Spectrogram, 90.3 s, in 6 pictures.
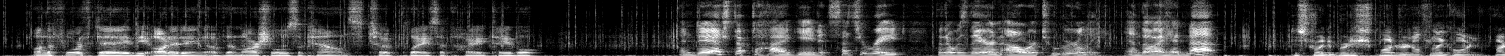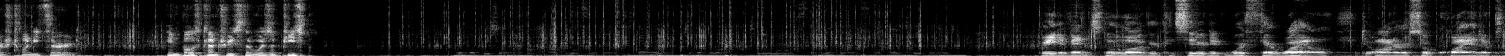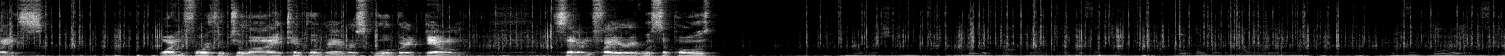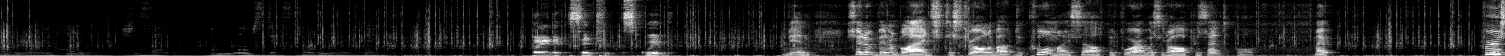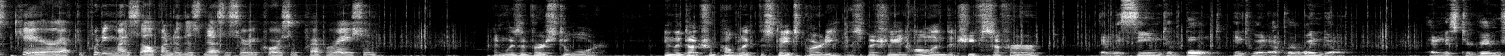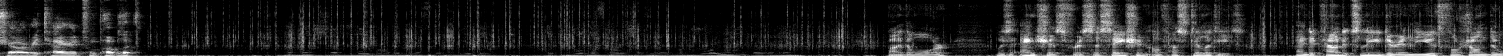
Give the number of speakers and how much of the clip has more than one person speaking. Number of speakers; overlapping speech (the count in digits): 5, no overlap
